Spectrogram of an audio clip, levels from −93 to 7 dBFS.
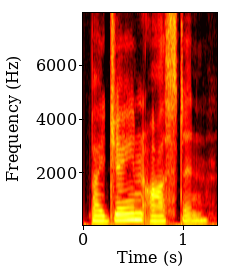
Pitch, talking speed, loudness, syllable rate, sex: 205 Hz, 135 wpm, -15 LUFS, 3.5 syllables/s, female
